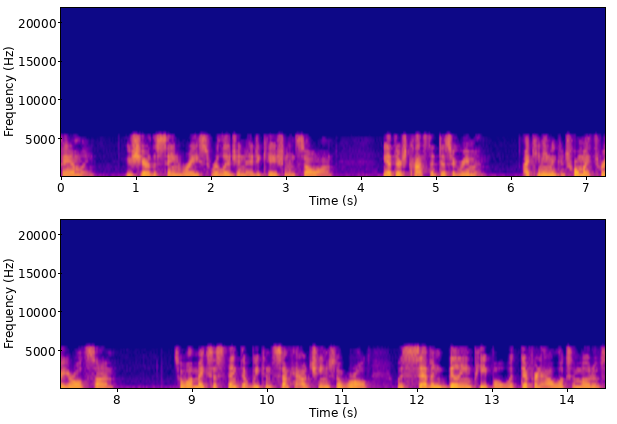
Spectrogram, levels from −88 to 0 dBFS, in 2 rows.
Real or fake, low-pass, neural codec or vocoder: fake; 5.4 kHz; codec, 16 kHz in and 24 kHz out, 1 kbps, XY-Tokenizer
